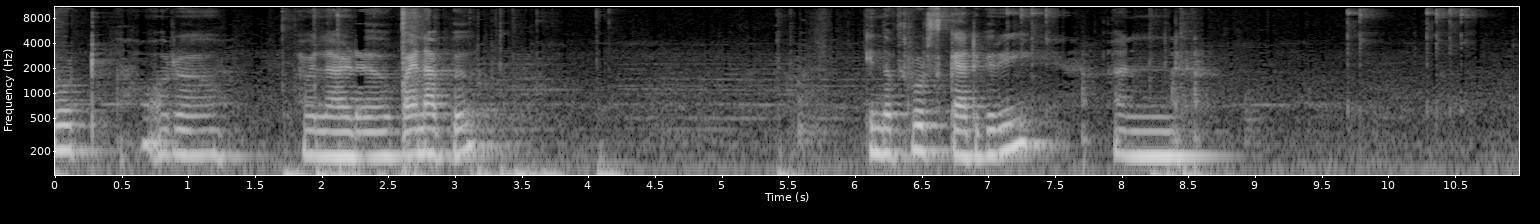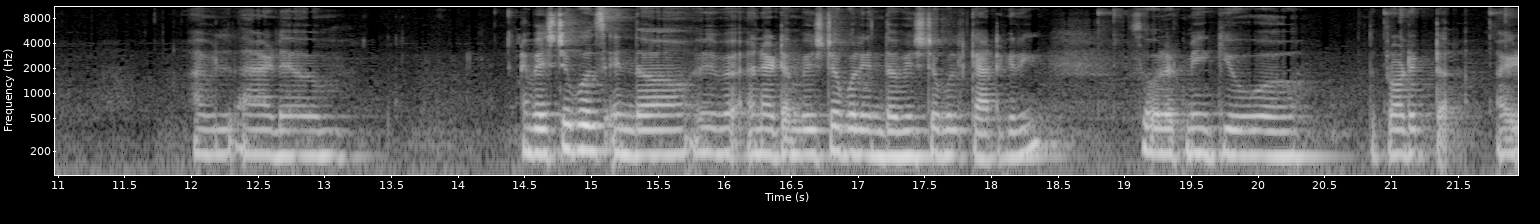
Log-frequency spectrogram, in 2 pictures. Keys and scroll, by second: 1.4-4.0 typing, 5.4 e, 7.9-8.9 typing.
